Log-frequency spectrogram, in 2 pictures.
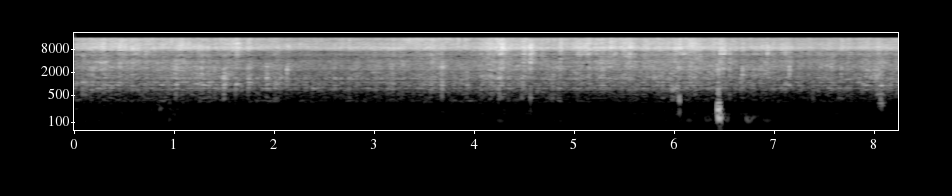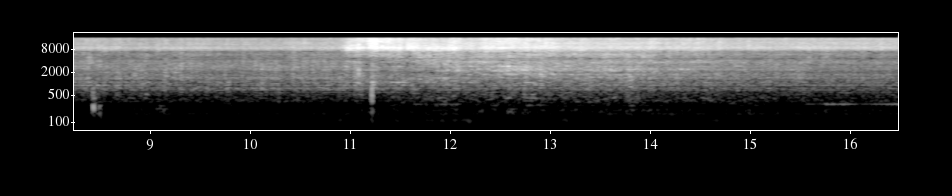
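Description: Faint, steady sizzle of Malabar spinach (pui shak) cooking in a pan of hot mustard oil, with a couple of light knocks about six and eight seconds in.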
